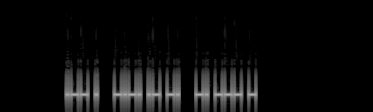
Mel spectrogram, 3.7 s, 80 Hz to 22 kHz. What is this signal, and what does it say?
Morse code, heard as a keyed tone, about 50 wpm, 700 Hz. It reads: WE CAN NOT
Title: Sets of 3 Words 50wpm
